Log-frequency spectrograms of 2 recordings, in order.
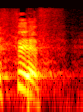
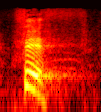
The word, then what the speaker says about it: fifth: sound when you say fifth I know in New York we say fifth with a f f but it's properly pronounced fifth okay and see with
